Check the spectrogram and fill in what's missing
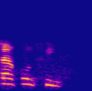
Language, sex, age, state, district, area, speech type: Gujarati, female, 30-45, Gujarat, Aravalli, urban, conversation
